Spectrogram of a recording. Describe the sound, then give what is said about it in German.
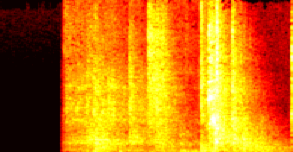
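The door of a warm, humid tropical orchid show house opens abruptly out of silence, followed by a steady, dense wash of noise that continues at a fairly loud, even level until the end. “Tür auf und es wird warm, feucht und immer grün.”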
